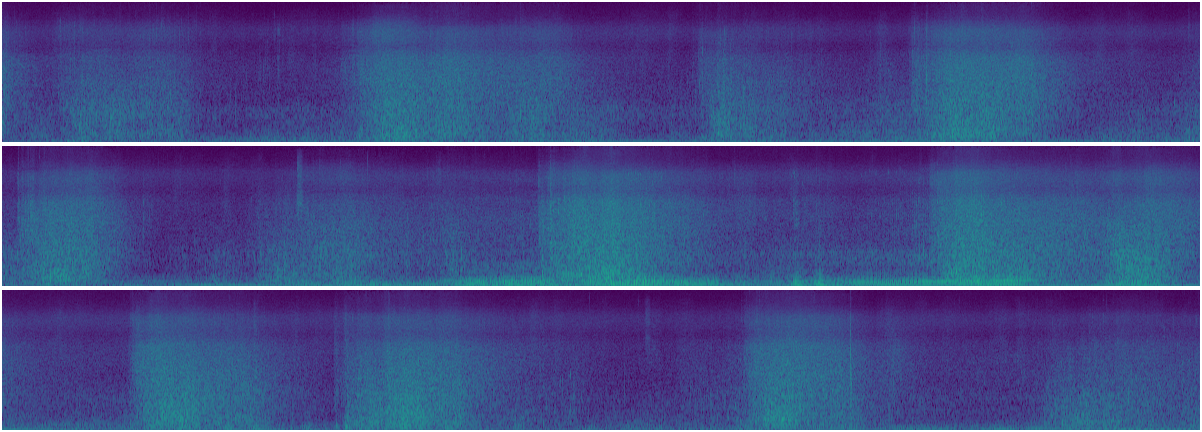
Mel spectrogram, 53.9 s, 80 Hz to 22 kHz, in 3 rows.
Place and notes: S W Coast Path, Swanage, UK - Swanage Beach Walking Meditation
A walking meditation along the seashore, back and forth between the groynes on this stretch of Swanage beach. Recorded on a Tascam DR-05 using the on-board coincident pair of microphones.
